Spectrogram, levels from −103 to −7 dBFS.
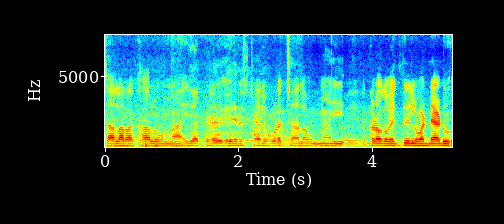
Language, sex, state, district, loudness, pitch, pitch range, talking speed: Telugu, male, Andhra Pradesh, Sri Satya Sai, -20 LUFS, 140 Hz, 135-150 Hz, 150 wpm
